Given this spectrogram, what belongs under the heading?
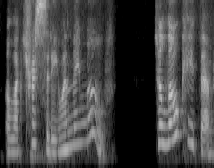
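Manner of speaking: ordinary talk, nothing marked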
